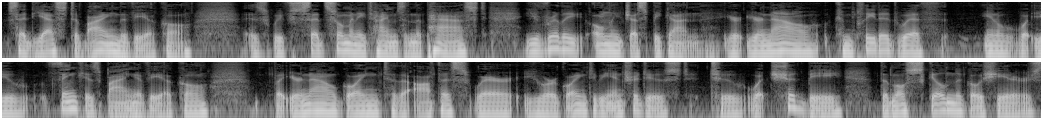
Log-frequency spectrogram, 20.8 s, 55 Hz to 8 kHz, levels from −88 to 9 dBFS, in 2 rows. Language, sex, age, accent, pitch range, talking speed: English, male, 50-69, American, 75-95 Hz, 160 wpm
